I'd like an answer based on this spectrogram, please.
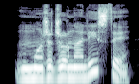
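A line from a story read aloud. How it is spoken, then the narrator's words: Uncertain suggestion. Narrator (Russian): неуверенно предположил он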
